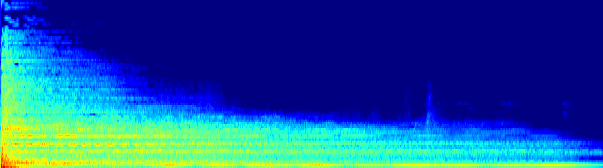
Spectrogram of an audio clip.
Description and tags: This Hit was recorded by myself with my mobilephone in New York.
Sample, LiveDrums, MobileRecord, Hit, Pre-Mastered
